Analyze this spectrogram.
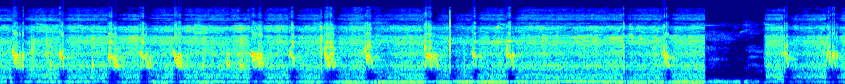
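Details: Female black francolin giving a rapid series of brief, rasping, upward-inflected notes, roughly two per second, against a constant low droning hum; a short quiet gap near the end before calling resumes.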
